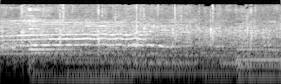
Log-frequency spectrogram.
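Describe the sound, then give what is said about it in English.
An audience claps together in praise to the Lord, a dense, steady stream of applause, the many hands blending into a continuous patter over sustained musical tones that hum underneath. “Let's continue to clap to the Lord today and magnify Him.”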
